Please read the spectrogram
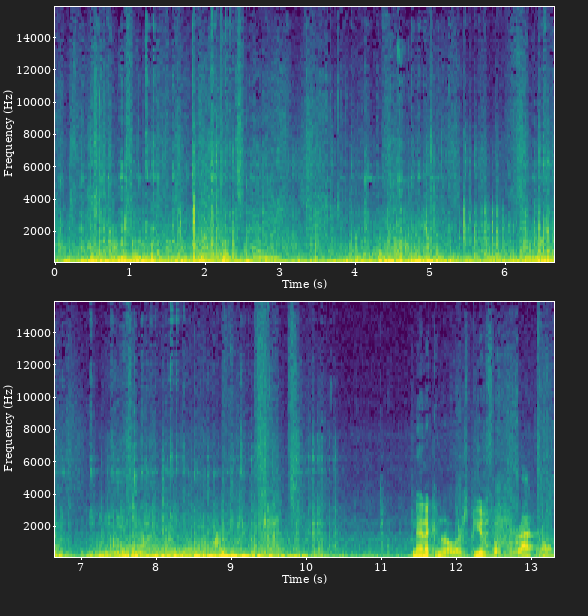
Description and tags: Seamstress' Studio Rack Rollers
Recorded at Suzana's lovely studio, her machines and miscellaneous sounds from her workspace.
Seamstress, Studio, Rollerswav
